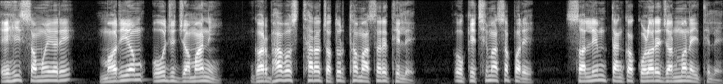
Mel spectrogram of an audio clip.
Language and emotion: Odia, neutral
